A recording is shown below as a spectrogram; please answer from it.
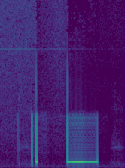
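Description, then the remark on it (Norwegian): A telephone line cuts off as the call drops: a couple of short clicks, then a steady, loud electronic busy tone holds for about half a second before stopping, with a faint click at the end. No one speaks. “Der hørte vi den karakteristiske lyden av en telefon som ble borte.”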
